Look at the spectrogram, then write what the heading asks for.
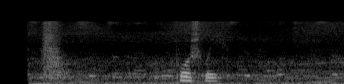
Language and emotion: Russian, neutral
